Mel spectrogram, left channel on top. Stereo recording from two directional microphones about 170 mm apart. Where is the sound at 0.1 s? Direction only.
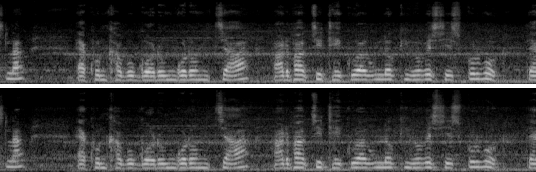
5° right (ahead or behind).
